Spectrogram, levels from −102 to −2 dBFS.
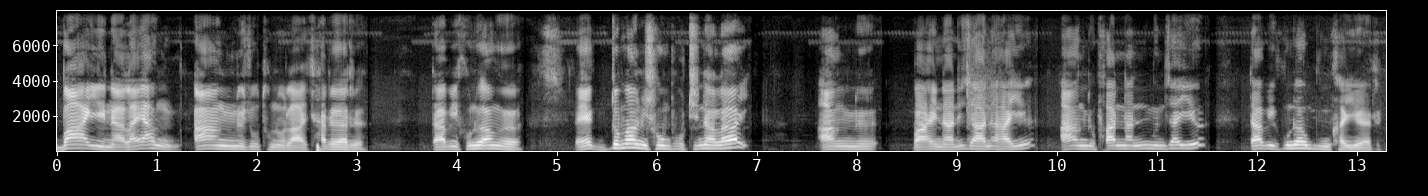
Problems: constant background noise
